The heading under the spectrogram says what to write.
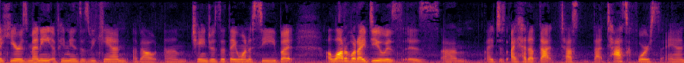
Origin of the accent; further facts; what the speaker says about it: Albuquerque, New Mexico, United States; No, I'm from Albuquerque, New Mexico.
